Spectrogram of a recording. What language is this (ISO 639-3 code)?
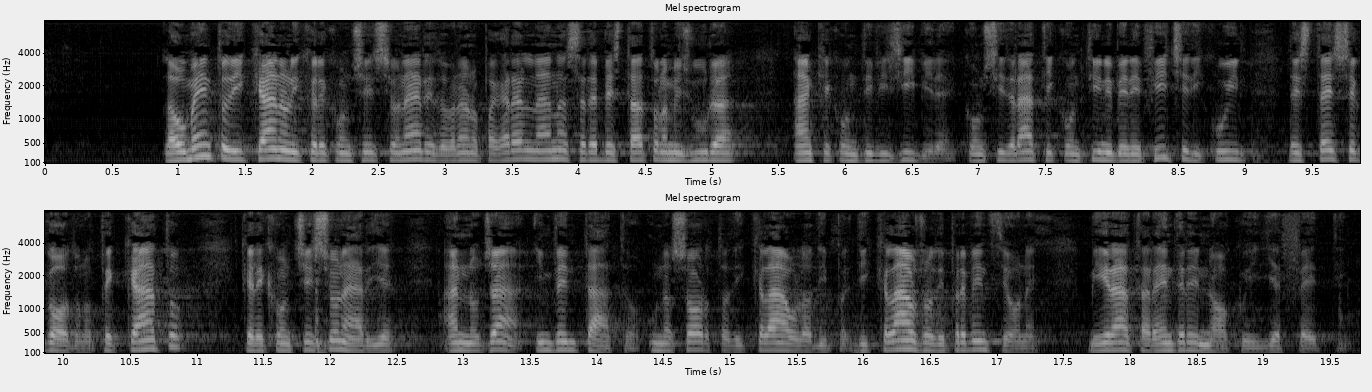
ita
